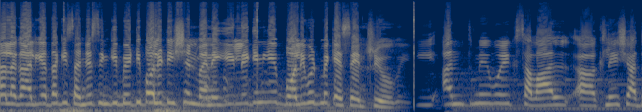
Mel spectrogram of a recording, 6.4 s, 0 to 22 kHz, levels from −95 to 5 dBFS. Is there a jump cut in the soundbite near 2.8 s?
no; 1 cut; at 4.1 s

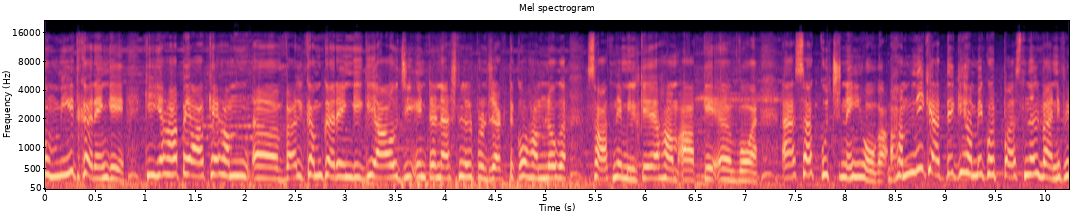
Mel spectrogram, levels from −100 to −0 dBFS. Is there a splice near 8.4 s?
yes; 1 cut; at 8.4 s

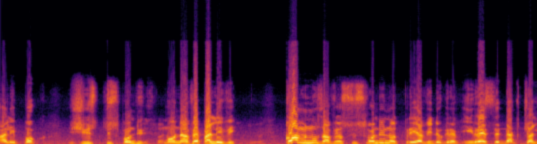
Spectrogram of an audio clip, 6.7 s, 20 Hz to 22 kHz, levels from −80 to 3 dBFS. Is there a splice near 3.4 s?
no; 1 cut; at 1.4 s

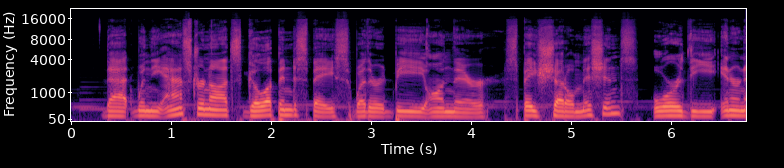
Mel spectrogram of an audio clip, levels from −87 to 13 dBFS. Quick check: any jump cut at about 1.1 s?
yes; 1 cut; at 1.1 s

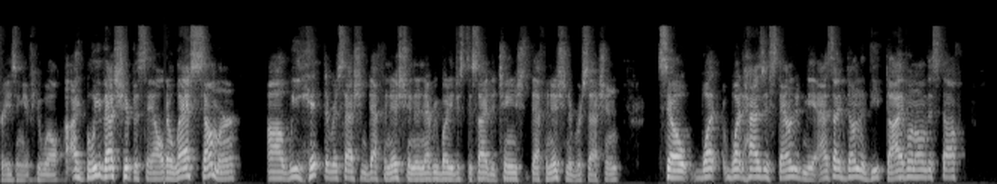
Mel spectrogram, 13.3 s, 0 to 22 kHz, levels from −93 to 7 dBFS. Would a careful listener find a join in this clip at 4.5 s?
no; 2 cuts; at 1.0 s, 2.2 s

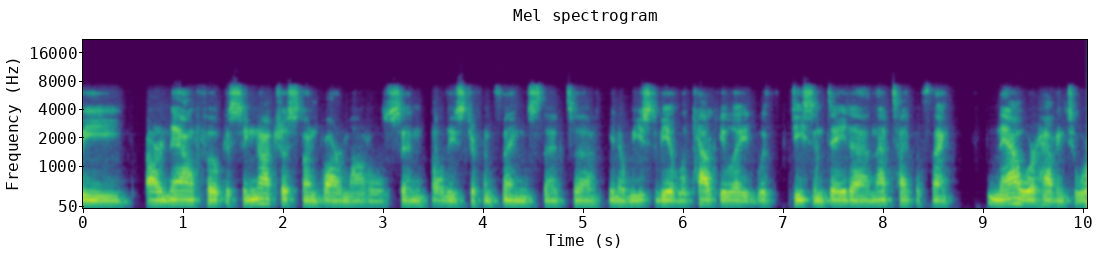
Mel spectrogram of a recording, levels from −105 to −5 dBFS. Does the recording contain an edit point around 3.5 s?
yes; 2 cuts; at 3.5 s, 7.0 s

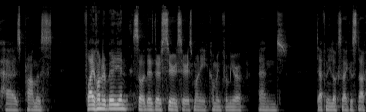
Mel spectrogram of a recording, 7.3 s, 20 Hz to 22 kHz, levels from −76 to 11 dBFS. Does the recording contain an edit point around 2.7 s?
yes; 1 cut; at 2.7 s

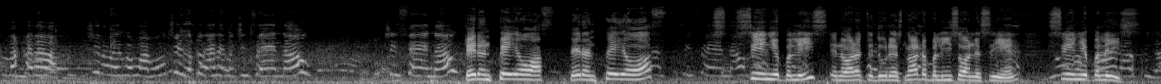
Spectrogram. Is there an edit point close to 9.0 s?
no; 0 cuts

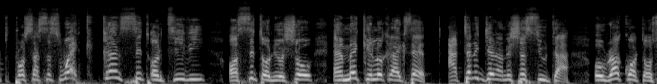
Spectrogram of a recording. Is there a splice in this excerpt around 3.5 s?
no; 1 cut; at 1.0 s

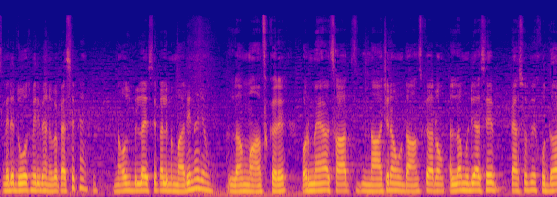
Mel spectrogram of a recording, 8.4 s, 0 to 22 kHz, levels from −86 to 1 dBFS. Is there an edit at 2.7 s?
no; 1 cut; at 6.7 s

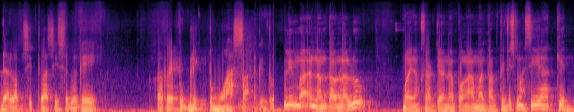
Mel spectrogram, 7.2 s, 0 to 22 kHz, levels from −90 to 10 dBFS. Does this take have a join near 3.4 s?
yes; 1 cut; at 3.4 s

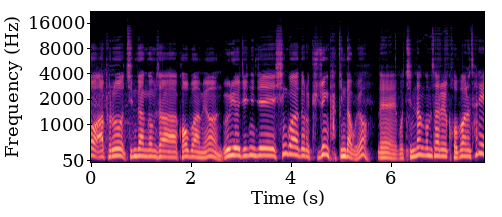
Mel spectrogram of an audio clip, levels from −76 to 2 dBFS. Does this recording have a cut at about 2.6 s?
yes; 1 cut; at 2.6 s

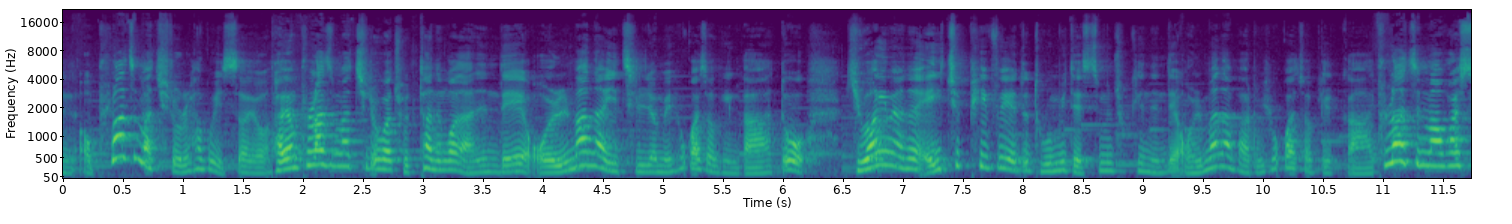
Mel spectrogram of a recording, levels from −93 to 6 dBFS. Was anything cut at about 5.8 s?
no; 2 cuts; at 1.7 s, 10.9 s

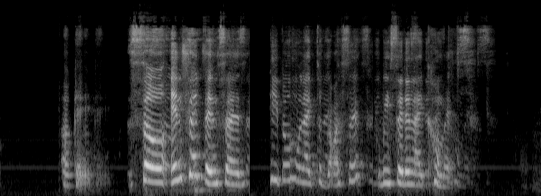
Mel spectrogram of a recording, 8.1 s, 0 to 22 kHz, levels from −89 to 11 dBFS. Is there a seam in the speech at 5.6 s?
yes; 2 cuts; at 3.8 s, 5.6 s

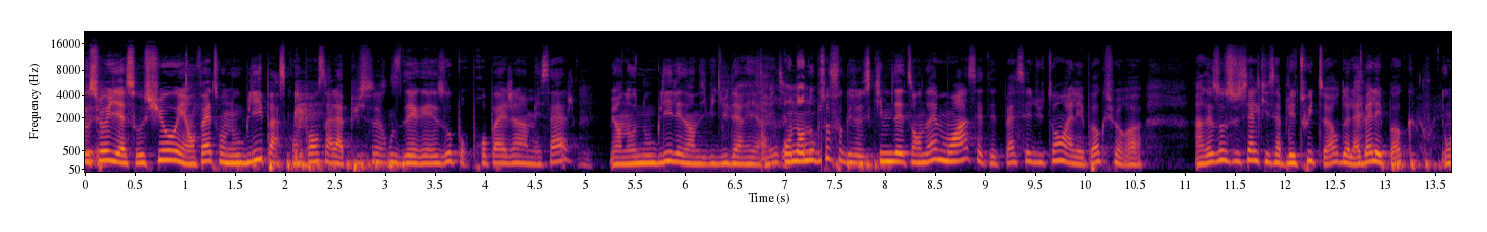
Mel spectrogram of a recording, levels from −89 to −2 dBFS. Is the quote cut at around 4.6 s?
no; 1 cut; at 7.3 s

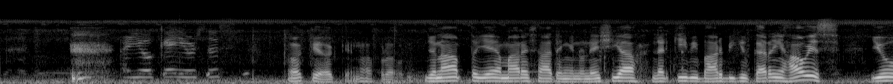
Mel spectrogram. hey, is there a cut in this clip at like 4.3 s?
yes; 1 cut; at 4.3 s

